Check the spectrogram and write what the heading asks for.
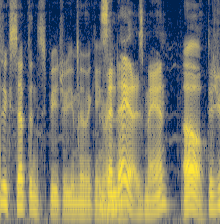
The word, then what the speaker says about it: Zendaya: zendaya zendaya that's how it's pronounced that is how it is pronounced not zendaya damon which i'm pretty sure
